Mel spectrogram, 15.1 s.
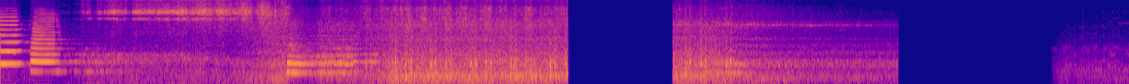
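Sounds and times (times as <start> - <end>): train horn blasts: 0.0 - 1.3, 3.8 - 5.2, 9.5 - 10.1.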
